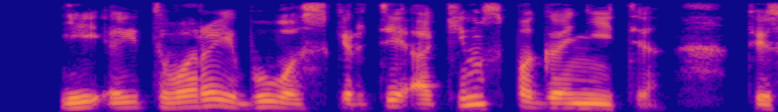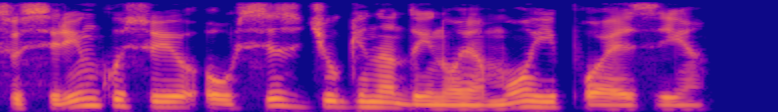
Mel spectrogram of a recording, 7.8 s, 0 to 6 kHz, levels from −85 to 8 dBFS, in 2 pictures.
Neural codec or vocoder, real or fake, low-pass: none; real; 5.4 kHz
